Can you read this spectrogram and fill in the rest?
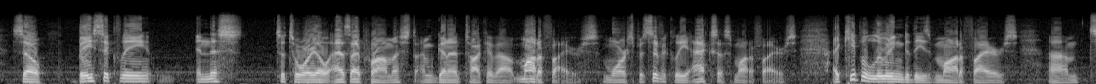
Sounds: Speech

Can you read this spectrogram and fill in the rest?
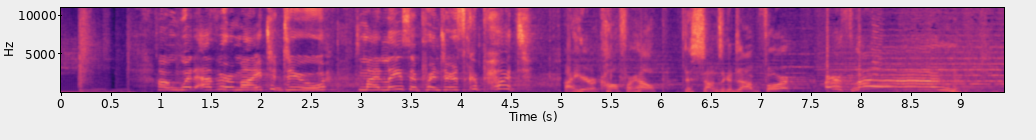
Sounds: Speech, Music

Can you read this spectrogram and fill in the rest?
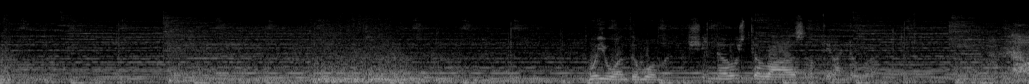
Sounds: Speech, Music

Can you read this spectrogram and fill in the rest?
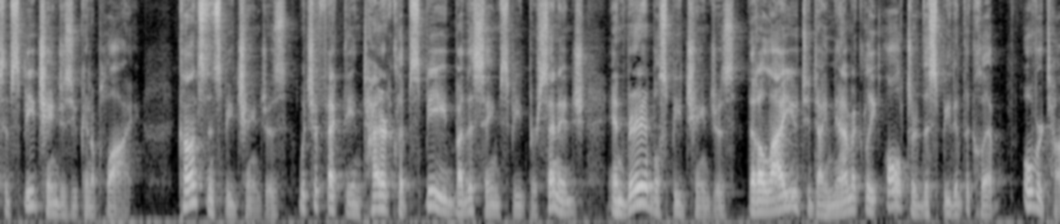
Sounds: Speech

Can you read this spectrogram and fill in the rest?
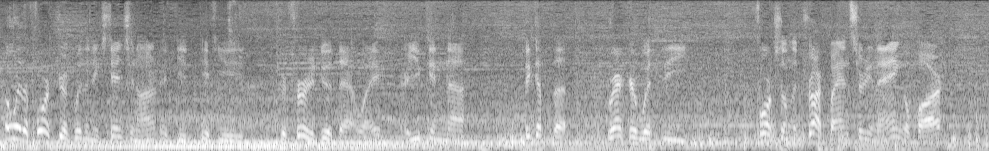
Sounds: Vehicle, Speech, Music

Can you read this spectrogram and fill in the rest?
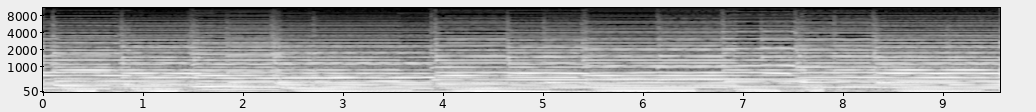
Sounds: Music, Keyboard (musical)

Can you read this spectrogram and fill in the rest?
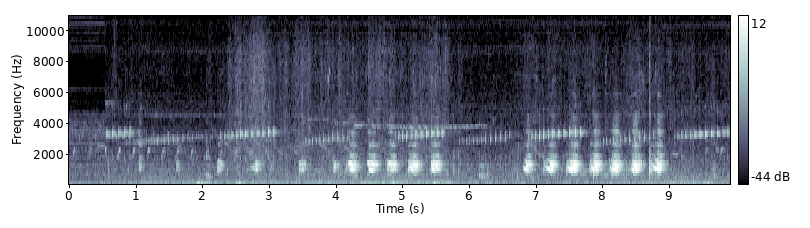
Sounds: turkey gobbling, Turkey, Fowl, Gobble

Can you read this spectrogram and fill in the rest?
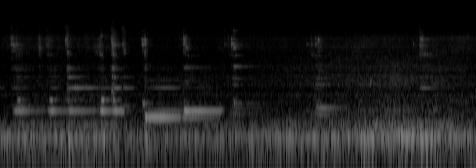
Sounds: inside a small room, Music

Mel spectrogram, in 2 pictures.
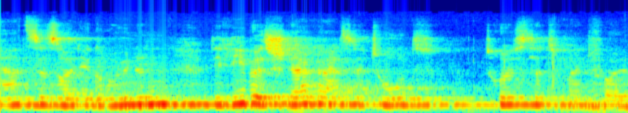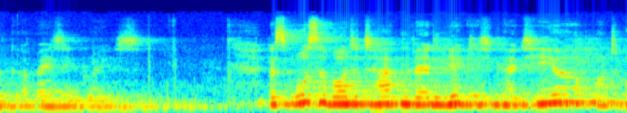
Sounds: Speech

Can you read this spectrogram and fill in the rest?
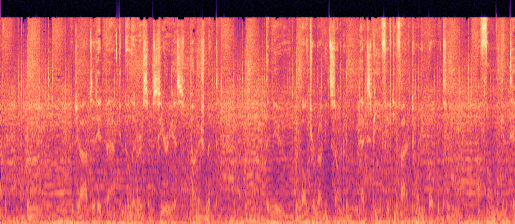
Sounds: Music, Speech

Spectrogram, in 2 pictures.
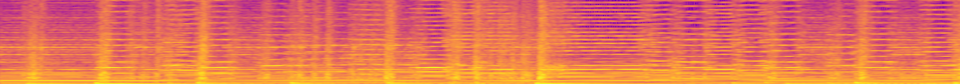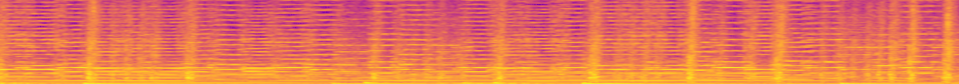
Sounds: Bagpipes, Wind instrument

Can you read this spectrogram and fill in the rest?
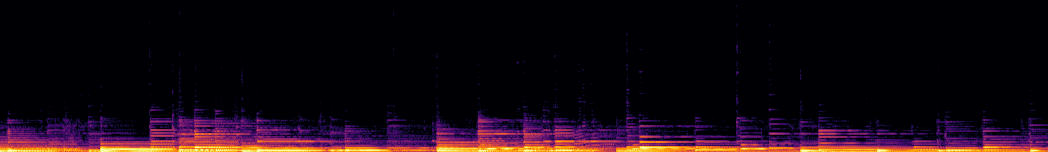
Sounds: Music

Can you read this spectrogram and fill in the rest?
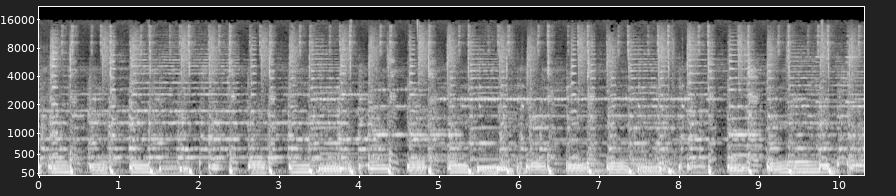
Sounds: Music

